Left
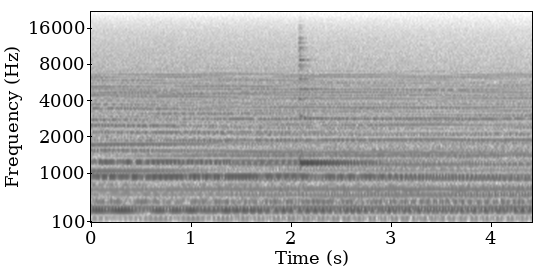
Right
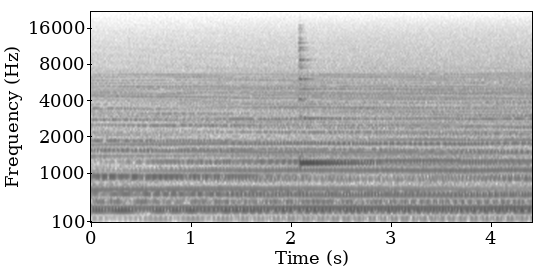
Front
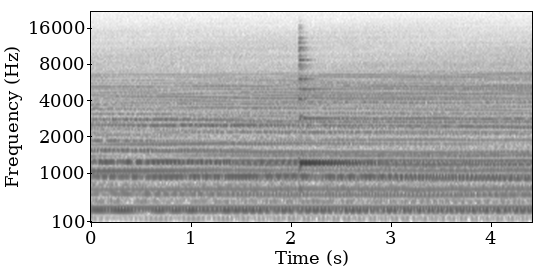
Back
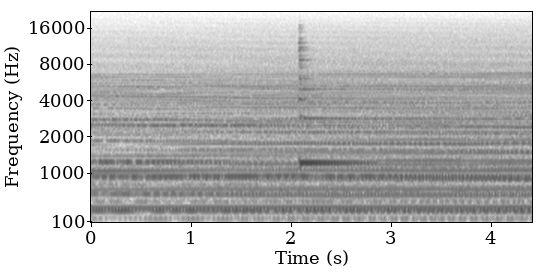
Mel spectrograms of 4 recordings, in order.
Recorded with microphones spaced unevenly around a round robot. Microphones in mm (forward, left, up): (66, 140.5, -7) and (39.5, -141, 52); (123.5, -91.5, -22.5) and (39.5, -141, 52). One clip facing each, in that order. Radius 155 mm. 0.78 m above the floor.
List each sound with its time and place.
0.0 s a drone: 115° left; by 4.4 s straight behind
2.1 s a bell: straight ahead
